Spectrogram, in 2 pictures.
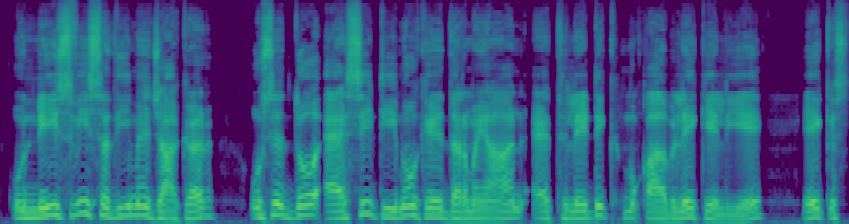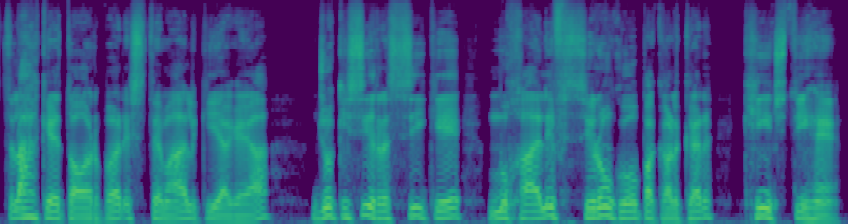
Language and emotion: Urdu, neutral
